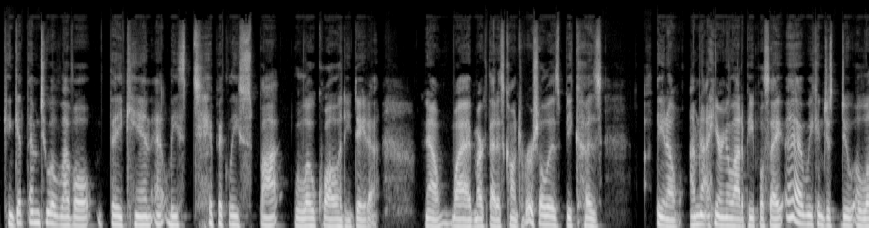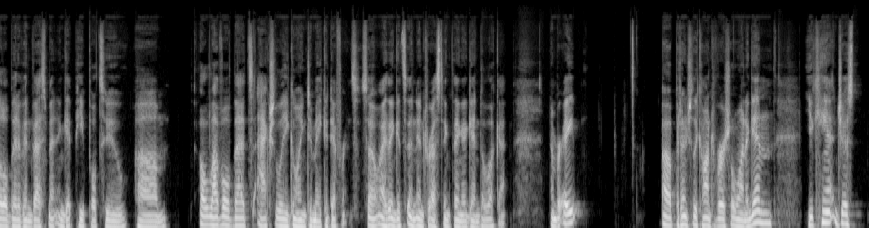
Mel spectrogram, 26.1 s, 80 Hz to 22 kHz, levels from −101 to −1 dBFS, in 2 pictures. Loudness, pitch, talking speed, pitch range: -19 LUFS, 135 Hz, 180 wpm, 120-155 Hz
